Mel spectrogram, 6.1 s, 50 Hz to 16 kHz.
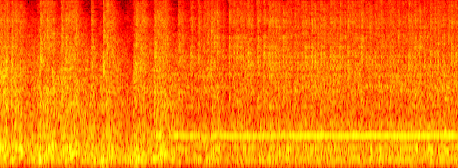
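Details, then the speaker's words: Yamaha RZ350 two-stroke project bike at idle: steady high screeching squeal from a dry mechanical tachometer in the gauge pod. "but I think I need to take this gauge pod off and fix this screeching tachometer it should start up this time okay here we go"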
